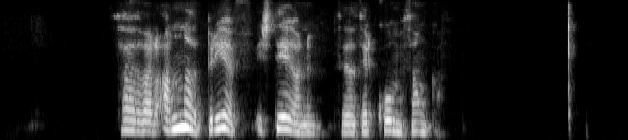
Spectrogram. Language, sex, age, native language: Icelandic, female, 60-69, Icelandic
